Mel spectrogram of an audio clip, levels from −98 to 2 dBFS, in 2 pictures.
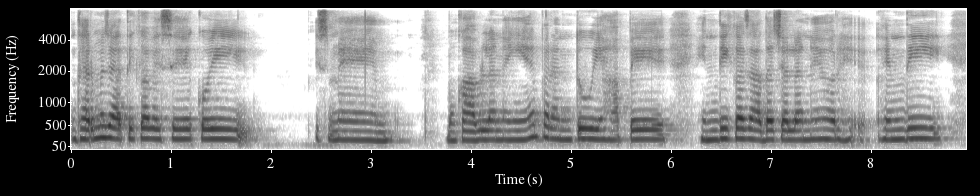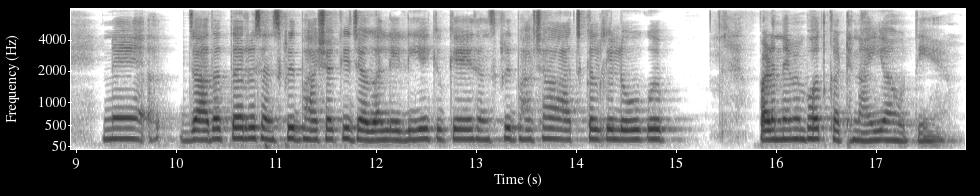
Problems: background sounds at intervals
